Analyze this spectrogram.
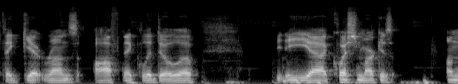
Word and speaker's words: Lodolo: So first off, Steve's calling Nick Lodolo Lardo in the chat was the highlight. Steve's name of the, and then asked how to actually pronounce it, and I was like, "There's not even an R."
